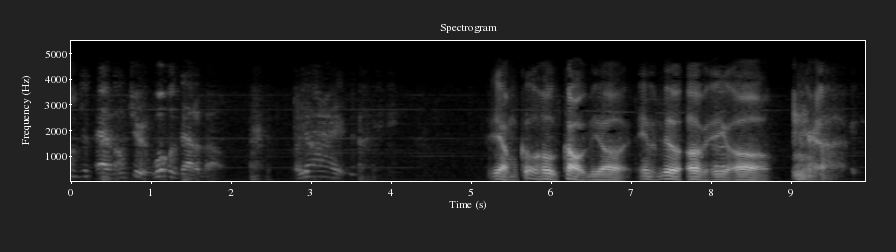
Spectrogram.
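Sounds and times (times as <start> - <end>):
speech: 5.2 - 9.6
radio host burping: 9.0 - 9.8.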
